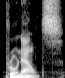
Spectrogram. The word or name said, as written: pronounce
